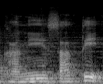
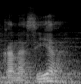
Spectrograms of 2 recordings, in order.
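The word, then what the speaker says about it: الكنيسةِ: Terus wal kanisati, itu bukan kanasiyah, wal kanisati. Wal kanisati itu bukan kanasiyah ya.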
